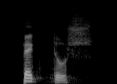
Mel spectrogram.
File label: "pectus", latin; santillana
